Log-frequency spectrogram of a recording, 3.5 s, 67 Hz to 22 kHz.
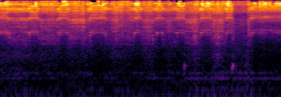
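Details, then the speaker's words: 1991 Peterbilt 372 cab-over truck idling outside. Steady, high, airy hiss over a low idle rumble from a leaking air suspension valve. A rear maxi brake chamber also leaks, heard when the brakes are released, but the truck still holds enough air to drive. "So somewhere back there is a maxi leaking, but it holds enough air that I was able to drive it around the yard, so I didn't want to leave that out. The air suspension valve is leaking too."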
